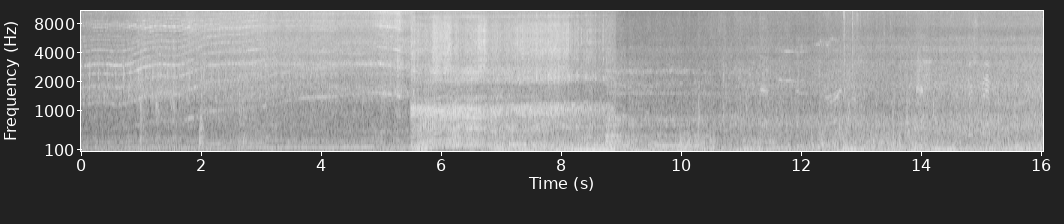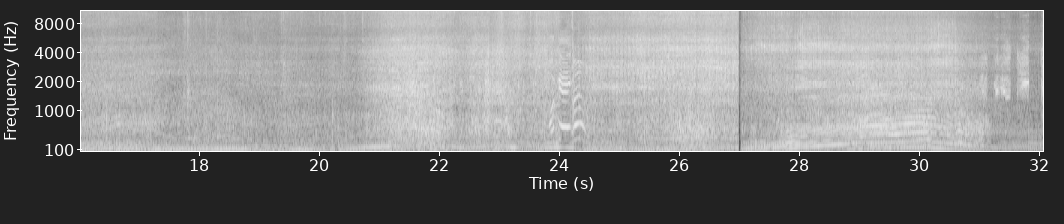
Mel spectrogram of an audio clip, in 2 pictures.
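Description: Off-road Jeep engines running and pulling on a snowy trail climb, the sound changing abruptly several times. Near the end an engine revs up and back down.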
